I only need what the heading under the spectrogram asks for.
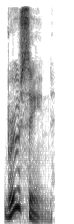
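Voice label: "brucine", British English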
